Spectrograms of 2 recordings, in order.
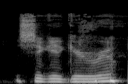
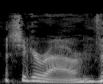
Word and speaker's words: Shigeru: Shigeru. Shigeru.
